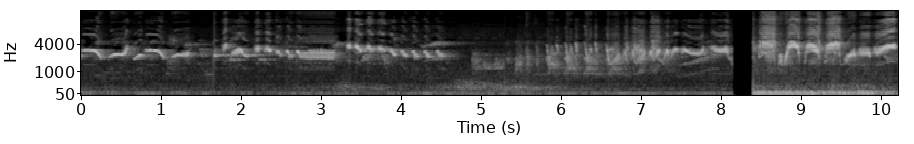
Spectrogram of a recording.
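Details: Morning duel song of a hwamei from Vietnam's Northwest: loud looping whistles and chattering runs, a brief quieter buzzy stretch, a sudden cut, then dense rapid phrases resuming over low background hum.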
